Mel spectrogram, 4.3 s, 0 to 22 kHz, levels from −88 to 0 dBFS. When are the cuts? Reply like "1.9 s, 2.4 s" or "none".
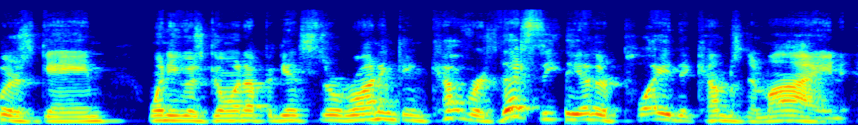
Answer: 2.0 s, 2.8 s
